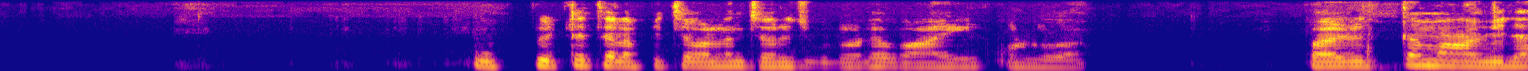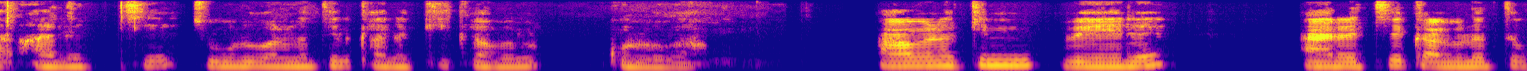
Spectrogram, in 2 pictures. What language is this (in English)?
Malayalam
